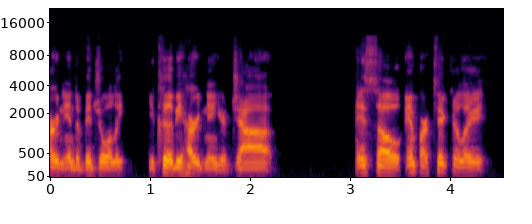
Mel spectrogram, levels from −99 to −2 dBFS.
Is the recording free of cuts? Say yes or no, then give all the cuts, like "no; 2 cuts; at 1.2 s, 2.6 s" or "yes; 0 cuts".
yes; 0 cuts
